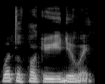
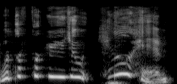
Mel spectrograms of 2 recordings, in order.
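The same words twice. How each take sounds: First: Lower, exasperated Yoda; a low, fed-up Yoda; mock Yoda. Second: Much higher, panicked outrage; a high, panicky chorus of disbelief; alarmed squeal. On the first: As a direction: growl it down low like a disgusted old master. Yoda's reaction imitated. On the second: Retold or imitated. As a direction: shriek it in horrified disbelief. Everyone reacts in alarm.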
